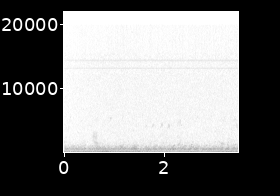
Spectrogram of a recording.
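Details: A chorus of male moor frogs in the Bargerveen gives soft, bubbling, muffled notes blending into a steady purring mass at the water in spring during their brief mating season.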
